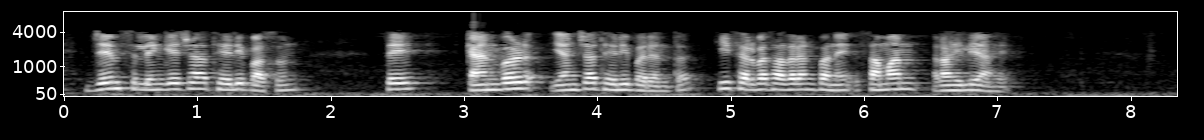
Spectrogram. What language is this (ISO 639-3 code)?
mar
